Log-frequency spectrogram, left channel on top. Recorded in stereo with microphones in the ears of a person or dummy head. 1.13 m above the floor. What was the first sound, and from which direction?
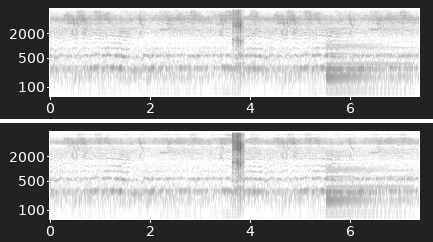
An insect, 10° left (ahead or behind).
